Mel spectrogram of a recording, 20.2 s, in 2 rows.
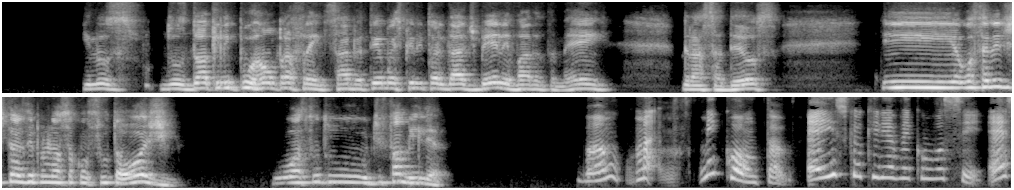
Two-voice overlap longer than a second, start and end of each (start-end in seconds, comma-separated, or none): none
